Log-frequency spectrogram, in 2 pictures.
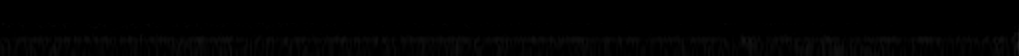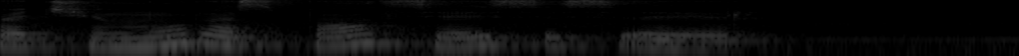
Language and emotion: Russian, neutral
